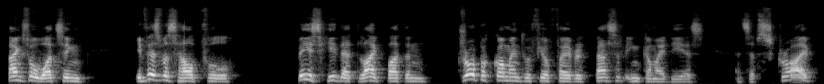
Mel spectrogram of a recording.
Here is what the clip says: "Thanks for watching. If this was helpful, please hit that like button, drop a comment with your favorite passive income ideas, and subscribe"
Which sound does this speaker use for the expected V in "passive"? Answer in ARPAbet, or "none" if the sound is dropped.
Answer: V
